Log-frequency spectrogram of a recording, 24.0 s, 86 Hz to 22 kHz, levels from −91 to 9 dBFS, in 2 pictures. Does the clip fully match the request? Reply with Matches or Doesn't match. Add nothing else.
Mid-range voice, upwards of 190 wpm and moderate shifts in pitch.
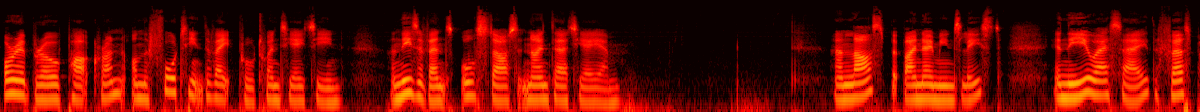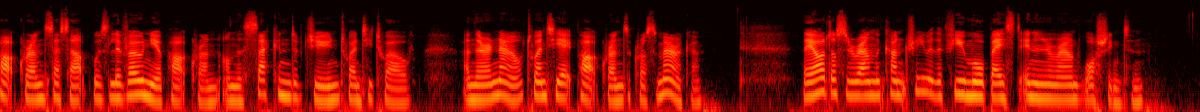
Doesn't match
